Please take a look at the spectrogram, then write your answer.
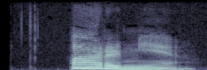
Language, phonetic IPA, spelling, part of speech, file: Russian, [ˈarmʲɪjə], армия, noun, Ru-армия.ogg
- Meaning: 1. army, armed forces (the complete military organization of a nation, including land, sea and air forces) 2. army (specifically the land-based forces of a nation's military)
